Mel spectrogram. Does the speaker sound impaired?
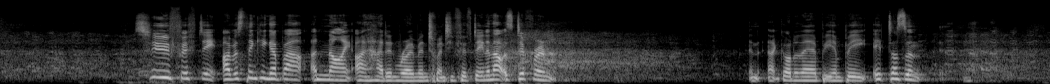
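No.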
